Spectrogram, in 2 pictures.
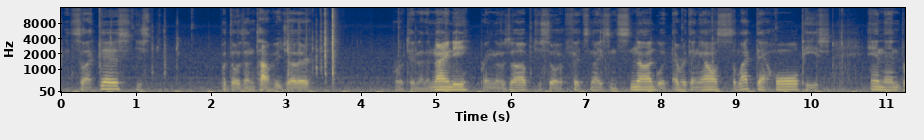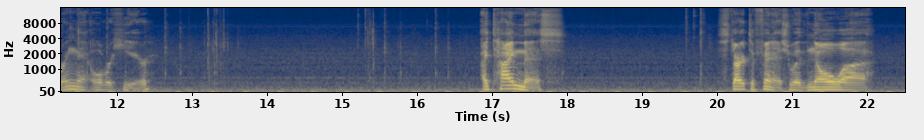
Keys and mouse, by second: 0.4 g, 1.2 b, 2.2 right click, 2.9 r, 5.1 g, 7.0 g, 8.5 b, 10.2 g, 13.2 g, 19.5-22.5 drag.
